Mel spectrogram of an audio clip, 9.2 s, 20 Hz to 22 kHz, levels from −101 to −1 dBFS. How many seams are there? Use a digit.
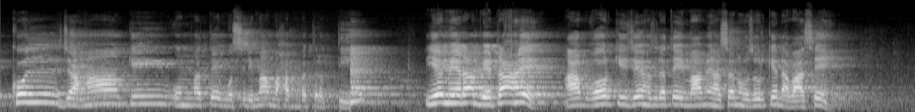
1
